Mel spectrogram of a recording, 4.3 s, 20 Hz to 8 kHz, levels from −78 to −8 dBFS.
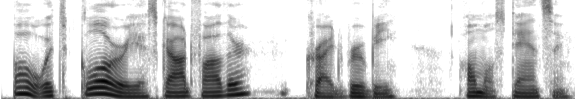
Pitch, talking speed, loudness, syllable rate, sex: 120 Hz, 110 wpm, -18 LUFS, 4.2 syllables/s, male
